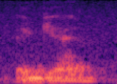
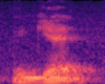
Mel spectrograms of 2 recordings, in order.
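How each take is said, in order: The two takes are said the same way.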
